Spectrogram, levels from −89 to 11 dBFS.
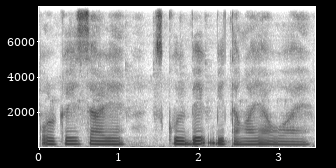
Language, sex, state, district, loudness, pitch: Hindi, female, Arunachal Pradesh, Papum Pare, -16 LUFS, 165 Hz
